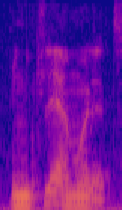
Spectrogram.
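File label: wrench adjustable desc, French; tuxpaint-stamps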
